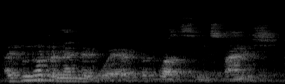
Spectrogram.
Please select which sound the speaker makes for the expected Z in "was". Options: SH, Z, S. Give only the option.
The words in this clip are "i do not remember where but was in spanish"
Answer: S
